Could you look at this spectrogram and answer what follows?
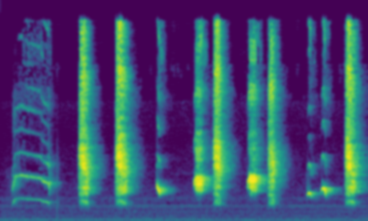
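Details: Tutor recording of a mountain leaf warbler's harsh, dense song for competition birds: opens with a clear, level whistled note, then a string of rasping broadband bursts and high chirps at uneven intervals.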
